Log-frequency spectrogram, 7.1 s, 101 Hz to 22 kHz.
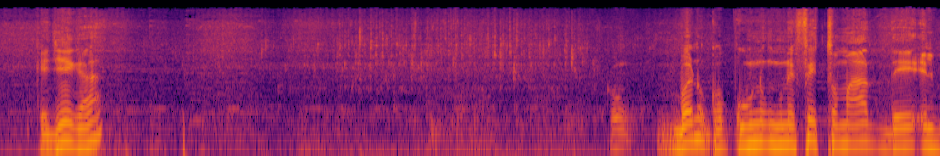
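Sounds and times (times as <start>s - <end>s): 
speech: 0.3s - 0.9s, 4.6s - 7.0s
water trickling from a small nativity scene fountain: 1.9s - 6.0s.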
